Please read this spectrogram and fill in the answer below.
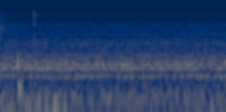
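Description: Steady electrical hum and low rumble from running radio equipment, with a faint tick shortly after the start.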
